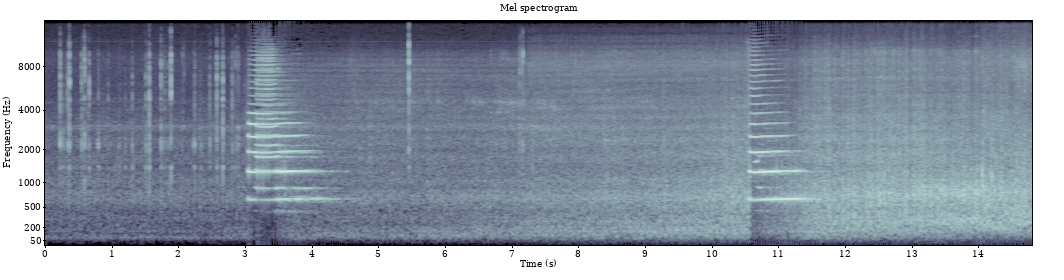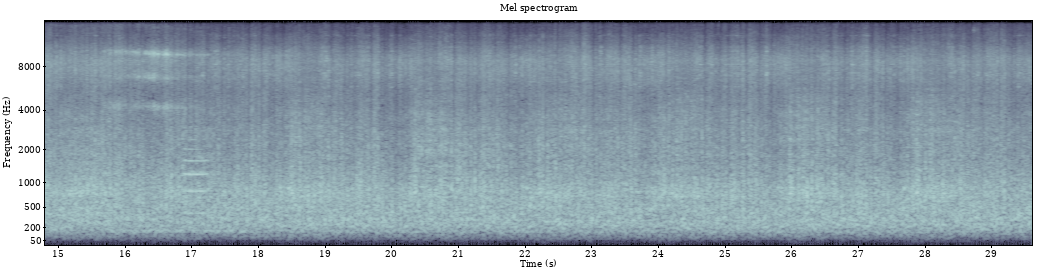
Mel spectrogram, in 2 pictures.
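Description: A D19E diesel-electric locomotive's horn sounds two blasts, a longer one about three seconds in and a shorter one about eleven seconds in, as the train approaches. Then the passenger coaches roll past with a steady rush of wheels on rail and some clickety-clack.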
